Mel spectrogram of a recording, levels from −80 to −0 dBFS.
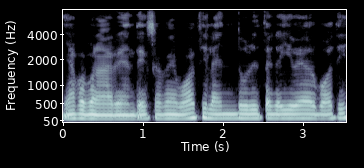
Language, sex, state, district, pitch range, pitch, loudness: Hindi, male, Bihar, Supaul, 105-110 Hz, 110 Hz, -16 LUFS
